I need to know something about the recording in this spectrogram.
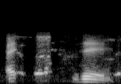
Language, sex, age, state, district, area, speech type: Maithili, male, 18-30, Bihar, Supaul, urban, conversation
